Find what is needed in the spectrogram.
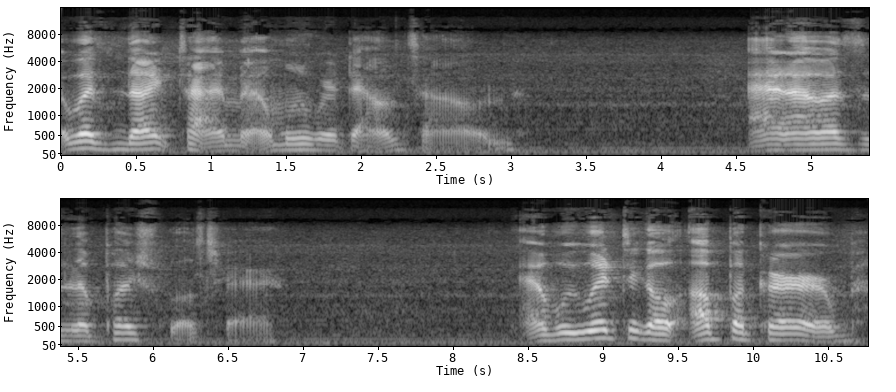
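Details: Adult woman with advanced progressive Friedreich ataxia; ataxic dysarthria.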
